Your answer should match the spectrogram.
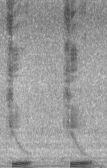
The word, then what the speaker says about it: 九: a prolong U uh please emphasize in your pronunciation it's not just Q as in letter q but q q please prolong the you um please uh make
